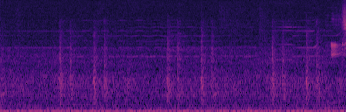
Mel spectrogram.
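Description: A train braking as a sound effect in a visual novel: a steady, loud rumble with rhythmic clacks and knocks as the carriage shakes, with a brief high squeal at the very end.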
